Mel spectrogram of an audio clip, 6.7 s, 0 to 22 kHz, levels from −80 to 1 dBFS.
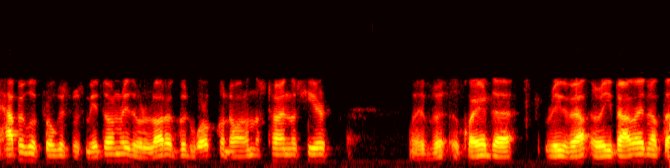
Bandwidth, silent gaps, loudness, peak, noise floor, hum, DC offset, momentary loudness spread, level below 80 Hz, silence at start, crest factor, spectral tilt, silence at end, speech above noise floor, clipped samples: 4 kHz; none; -23 LUFS; -2 dBFS; -64 dBFS; none; under 0.1%; 10 LU; -76 dBFS; 0 s; 20 dB; -7 dB/octave; 0 s; 41 dB; under 0.1%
